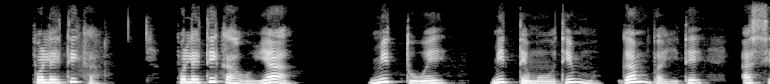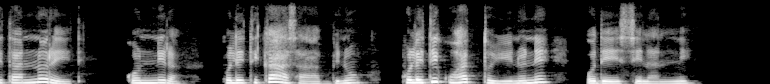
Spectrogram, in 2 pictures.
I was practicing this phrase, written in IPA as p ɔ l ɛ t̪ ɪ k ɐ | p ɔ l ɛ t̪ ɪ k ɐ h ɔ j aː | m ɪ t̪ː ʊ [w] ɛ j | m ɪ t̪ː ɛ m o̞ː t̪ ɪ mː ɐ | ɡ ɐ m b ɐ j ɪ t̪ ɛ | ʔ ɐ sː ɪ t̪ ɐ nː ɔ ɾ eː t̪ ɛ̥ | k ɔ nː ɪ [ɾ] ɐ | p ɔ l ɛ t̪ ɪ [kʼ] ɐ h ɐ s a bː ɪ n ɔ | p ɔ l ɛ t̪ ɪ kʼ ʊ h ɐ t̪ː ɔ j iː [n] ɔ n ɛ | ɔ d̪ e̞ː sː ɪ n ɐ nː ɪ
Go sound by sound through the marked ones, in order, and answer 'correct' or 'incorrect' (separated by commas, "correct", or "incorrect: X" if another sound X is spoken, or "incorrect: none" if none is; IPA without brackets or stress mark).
correct, correct, incorrect: k, correct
